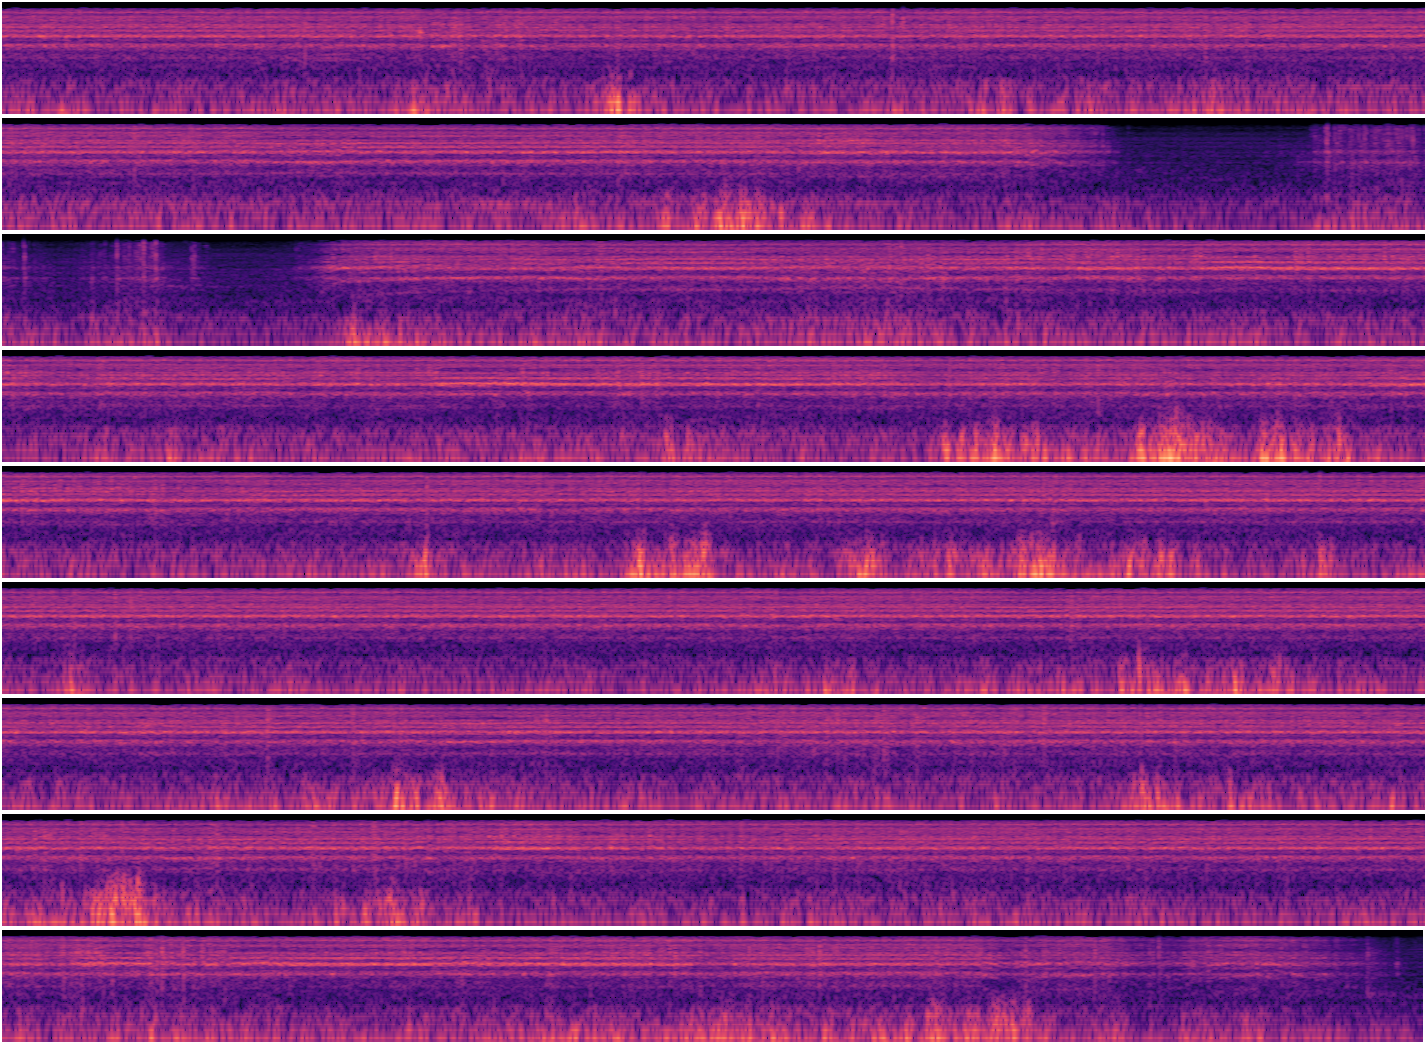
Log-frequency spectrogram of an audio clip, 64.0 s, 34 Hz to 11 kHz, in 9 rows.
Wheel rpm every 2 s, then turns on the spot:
160, 170, 160, 160, 160, 160, 20, 20, 140, 160, 160, 160, 160, 160, 160, 160, 160, 160, 160, 160, 160, 160, 160, 160, 160, 160, 160, 160, 160, 160, 160, 70.
12-14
